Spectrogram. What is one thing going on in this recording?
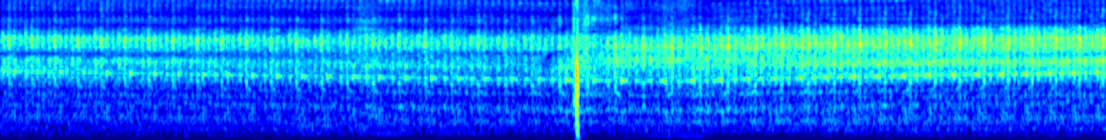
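A tractor engine idles.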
